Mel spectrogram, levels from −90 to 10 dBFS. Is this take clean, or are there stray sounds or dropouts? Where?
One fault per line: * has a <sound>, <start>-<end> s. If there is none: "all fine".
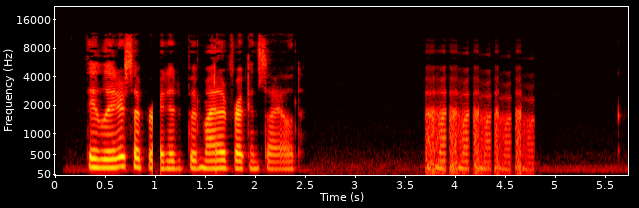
* has a dropout, 1.0-1.1 s
* has a laugh, 3.7-4.8 s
